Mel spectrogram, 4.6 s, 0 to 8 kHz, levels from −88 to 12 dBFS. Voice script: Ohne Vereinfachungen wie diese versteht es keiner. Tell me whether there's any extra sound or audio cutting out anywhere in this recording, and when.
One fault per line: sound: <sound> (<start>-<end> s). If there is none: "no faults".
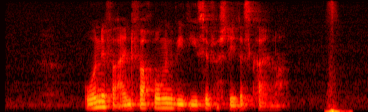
sound: whoosh (4.1-4.4 s)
